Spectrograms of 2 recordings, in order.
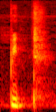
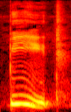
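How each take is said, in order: First: The vowel is short and light. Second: The vowel is long and heavy. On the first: The speaker calls it wrong. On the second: The speaker calls it right.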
